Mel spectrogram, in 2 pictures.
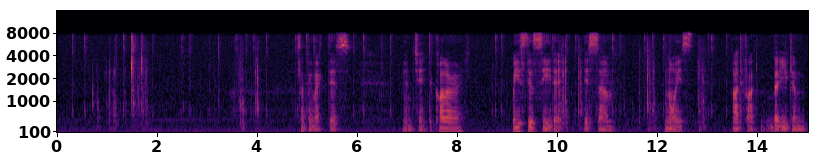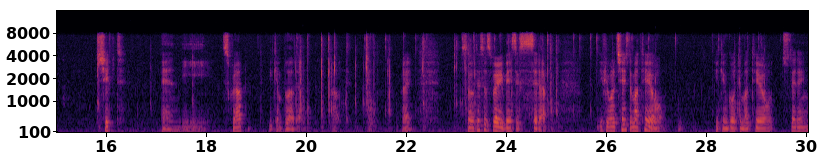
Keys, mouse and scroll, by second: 1.1 alt+click, 1.5 alt+shift+z, 3.7 alt+click, 4.1 click, 4.9-7.3 drag, 8.8 click, 10.1 alt+click, 10.7-12.0 drag, 12.9 click, 19.9 alt+click, 20.7 shift+click, 21.2 alt+click, 23.3 alt+click, 23.5 alt+click, 23.8 alt+click, 24.0 alt+click, 24.4 alt+click, 24.8 ctrl+space, 25.3 click, 25.6 click, 26.3 alt+click, 26.6 alt+click, 28.7 alt+click.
